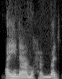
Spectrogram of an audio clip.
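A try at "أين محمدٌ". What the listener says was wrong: Aina Muhammad ya, atau Muhammadun ya, dibaca semuanya Ummahat karena untuk belajar. Jangan disukunkan. Aina Muhammadun.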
